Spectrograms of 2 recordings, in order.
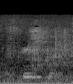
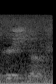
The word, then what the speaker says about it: Krishna: Hare Krishna, Krishna, two syllables, Krishna.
